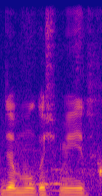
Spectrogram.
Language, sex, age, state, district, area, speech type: Punjabi, male, 30-45, Punjab, Kapurthala, urban, spontaneous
